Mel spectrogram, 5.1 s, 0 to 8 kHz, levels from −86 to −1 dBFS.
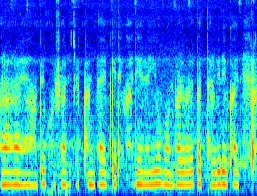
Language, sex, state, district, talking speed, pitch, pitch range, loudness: Hindi, female, Uttar Pradesh, Hamirpur, 235 wpm, 185 Hz, 180-190 Hz, -24 LUFS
